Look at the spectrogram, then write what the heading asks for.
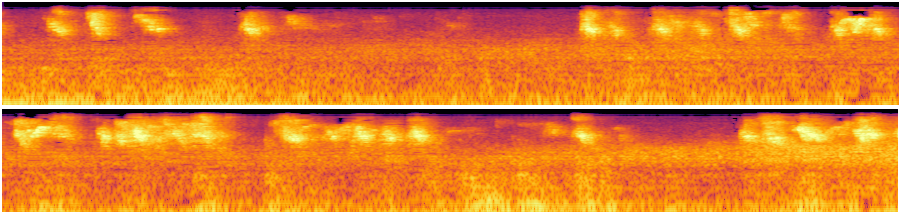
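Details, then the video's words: Flock of sparrows at a morning window feeder: a few spaced chirps, then a long lively stretch of rapid, overlapping high chirps and twitters, with a brief low hum early on. "Воробьи в кормушке - Утро"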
